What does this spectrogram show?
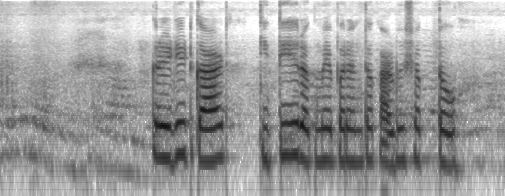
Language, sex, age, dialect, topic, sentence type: Marathi, female, 18-24, Southern Konkan, banking, question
